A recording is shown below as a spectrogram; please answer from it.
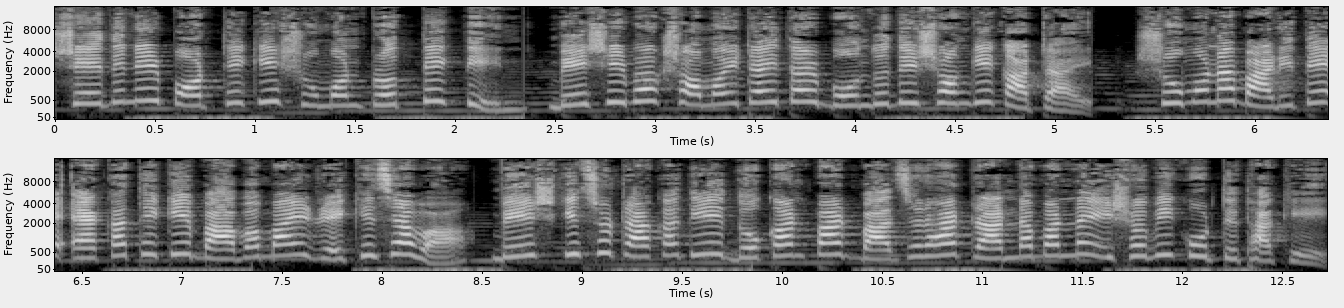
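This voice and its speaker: Very high, bright female story narrator. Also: expressive, a little fast, faint music behind. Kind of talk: scripted cartoon story narration.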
